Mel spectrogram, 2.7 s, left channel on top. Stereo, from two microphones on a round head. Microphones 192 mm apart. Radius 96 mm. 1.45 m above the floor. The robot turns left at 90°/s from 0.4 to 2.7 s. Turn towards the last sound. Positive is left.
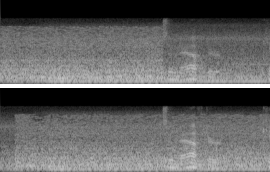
turn(degrees=-110)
